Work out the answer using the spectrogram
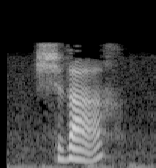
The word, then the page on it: schwär: Bas-Rhin; Herrlisheim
